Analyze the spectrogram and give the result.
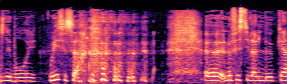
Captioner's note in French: rires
